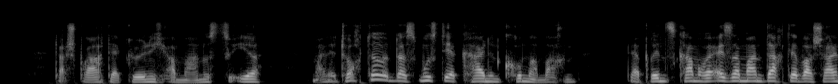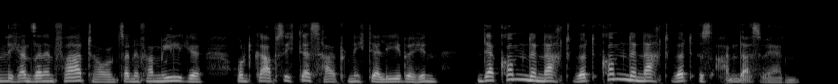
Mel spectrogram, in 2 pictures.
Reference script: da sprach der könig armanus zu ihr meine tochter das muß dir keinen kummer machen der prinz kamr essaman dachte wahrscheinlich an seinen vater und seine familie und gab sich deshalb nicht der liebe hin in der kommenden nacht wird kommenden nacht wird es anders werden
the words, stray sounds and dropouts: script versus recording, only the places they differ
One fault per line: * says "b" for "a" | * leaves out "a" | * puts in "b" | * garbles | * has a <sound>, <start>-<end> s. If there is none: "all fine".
all fine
